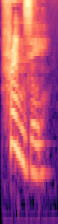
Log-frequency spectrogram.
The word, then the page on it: frenzy: British English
